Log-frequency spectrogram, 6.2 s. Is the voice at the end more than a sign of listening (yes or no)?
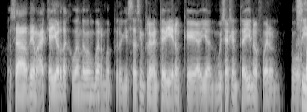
yes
